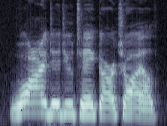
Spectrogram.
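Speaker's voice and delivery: low, slow, drawn-out otherworldly alien voice. Narrator voices the unseen speaker questioning him and his dad, deep voice. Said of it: "A deep voice said".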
